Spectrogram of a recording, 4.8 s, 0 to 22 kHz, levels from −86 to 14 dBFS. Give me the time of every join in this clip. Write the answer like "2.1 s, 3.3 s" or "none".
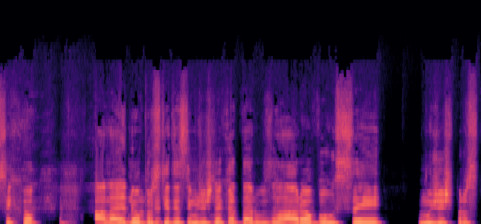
none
